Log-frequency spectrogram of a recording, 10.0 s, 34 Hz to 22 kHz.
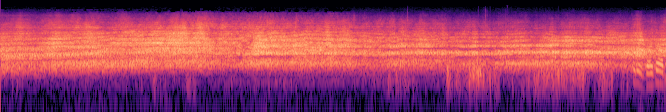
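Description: Radio-controlled model MiG-29 jet flying overhead: a steady, high whine of several tones from its motor, shifting in pitch as it passes and loudest about four seconds in.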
